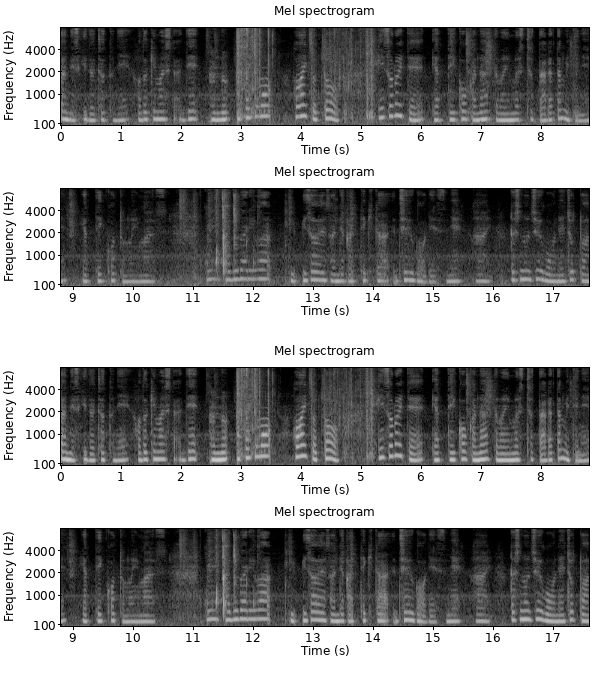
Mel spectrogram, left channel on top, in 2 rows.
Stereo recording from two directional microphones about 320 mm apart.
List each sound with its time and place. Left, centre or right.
0.0 s speech: centre
3.9 s speech: centre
